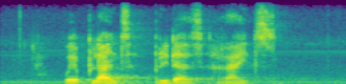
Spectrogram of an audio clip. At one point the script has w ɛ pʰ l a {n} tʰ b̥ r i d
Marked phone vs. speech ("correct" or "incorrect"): correct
